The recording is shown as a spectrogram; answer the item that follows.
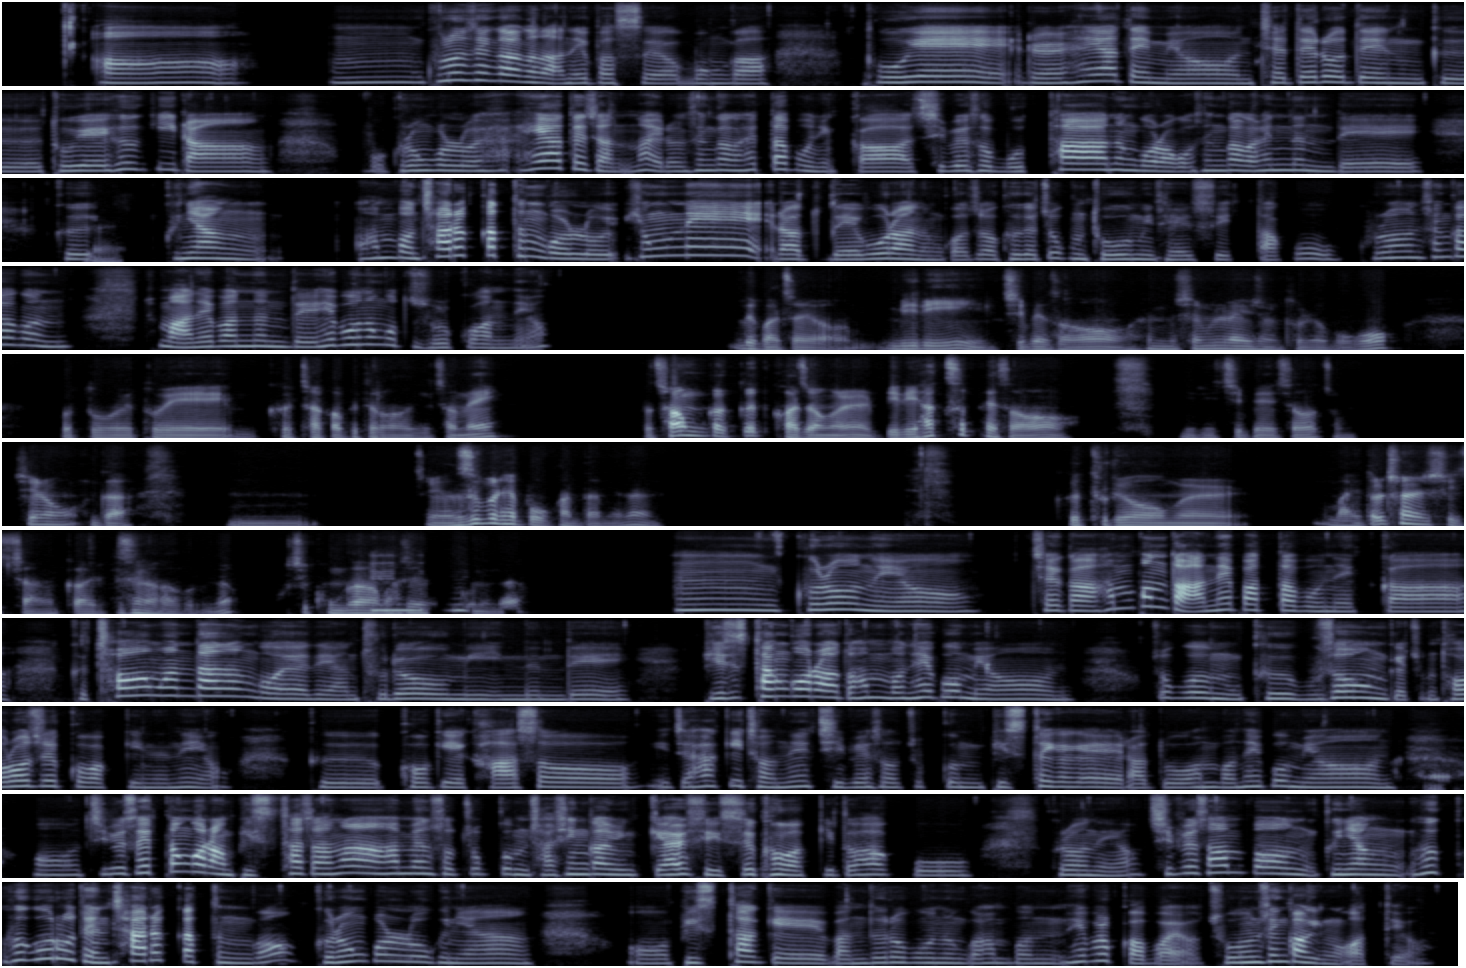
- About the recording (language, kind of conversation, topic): Korean, advice, 새로운 취미를 시작하는 게 무서운데 어떻게 시작하면 좋을까요?
- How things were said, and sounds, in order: lip smack; other background noise; teeth sucking; teeth sucking; teeth sucking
